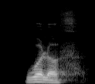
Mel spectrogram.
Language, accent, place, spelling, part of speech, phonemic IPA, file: French, France, Lyon, ouolof, noun, /wɔ.lɔf/, LL-Q150 (fra)-ouolof.wav
- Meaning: alternative form of wolof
